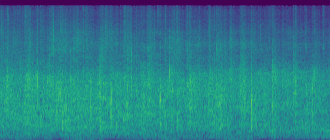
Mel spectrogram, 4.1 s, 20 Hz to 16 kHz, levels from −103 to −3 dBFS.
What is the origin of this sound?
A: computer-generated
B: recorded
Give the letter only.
A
